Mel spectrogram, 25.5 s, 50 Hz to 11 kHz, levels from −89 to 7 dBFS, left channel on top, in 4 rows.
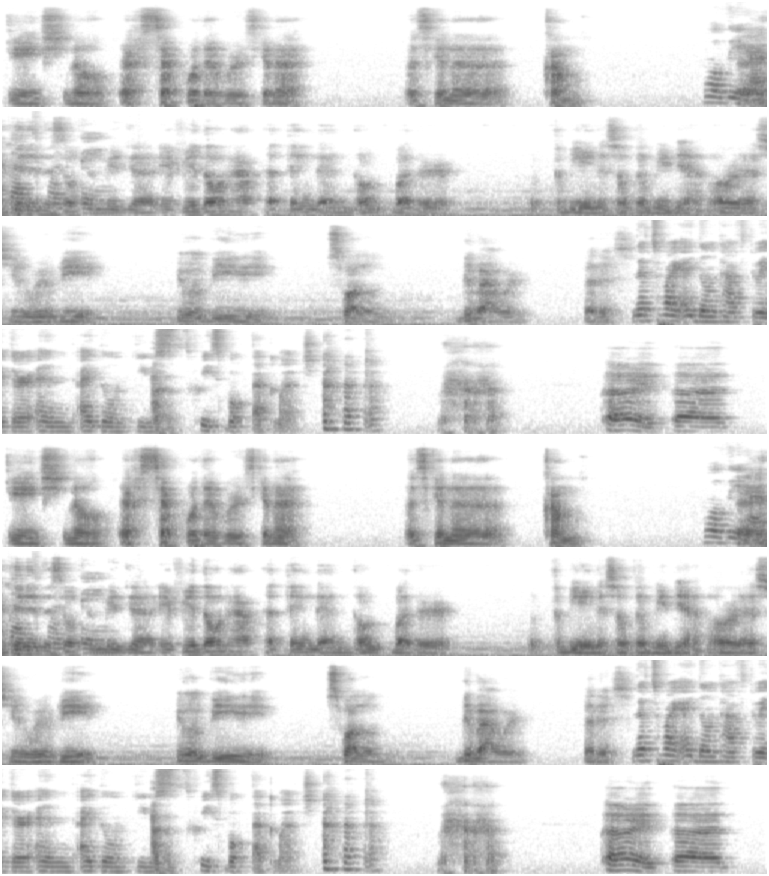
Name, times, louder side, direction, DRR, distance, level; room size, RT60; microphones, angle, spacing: voice 1, 0.0-2.5 3.4-4.2 4.5-4.9 6.1-10.1 10.8-13.5 14.2-15.0 15.5-16.1 16.5-17.1 17.6-18.0 20.4-20.6 22.8-23.3 24.1-25.2, right 3 dB, 65° right, 0.4 m, -34 dB
voice 2, 5.8-7.3 18.0-20.5 20.8-22.3, equal, ahead, 0.4 m, -38 dB
sound 1, 8.6-16.9, equal, 60° left, 0.4 m, -48 dB
2.6 x 2.1 x 2.5 m
head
